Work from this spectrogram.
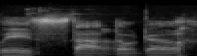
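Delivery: deadpan, unurgent delivery. Mocking a plea said without urgency: Gene Wilder Willy Wonka voice. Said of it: "Like the Gene Wilder and freaking Willy Wonka".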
